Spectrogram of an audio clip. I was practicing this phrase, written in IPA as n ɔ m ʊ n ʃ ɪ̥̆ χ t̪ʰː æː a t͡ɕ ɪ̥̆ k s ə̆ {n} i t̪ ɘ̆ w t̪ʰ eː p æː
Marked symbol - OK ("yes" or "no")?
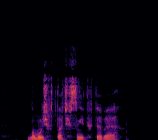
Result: no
